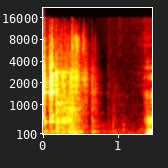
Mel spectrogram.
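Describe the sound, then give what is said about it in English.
Dice clatter and tumble across a hard tabletop in a busy rattling burst that fades out, followed by a short pause and then a second quick clatter. The dice, two yellow and one blue, are rolled for an attack check in a tabletop game. “Oh, when I should technically roll two purple ones as well.”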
